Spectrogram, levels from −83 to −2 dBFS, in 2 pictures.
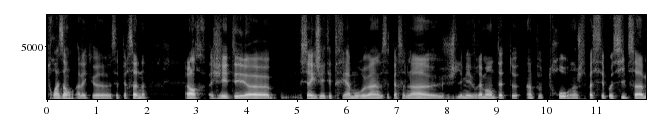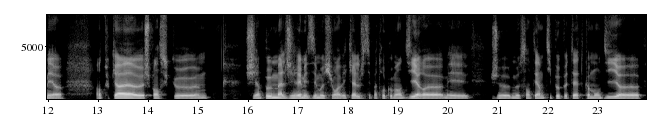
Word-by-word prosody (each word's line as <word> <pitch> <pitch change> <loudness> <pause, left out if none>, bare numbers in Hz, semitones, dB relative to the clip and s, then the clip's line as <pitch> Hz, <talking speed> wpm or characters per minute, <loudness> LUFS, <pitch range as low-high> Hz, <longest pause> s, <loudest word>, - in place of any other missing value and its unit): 3 110 +3 0
ans 150 +2 0
avec, 95 0 -5
heu, 90 -1 -2
cette - - -12
personne. - - -1 0.8
Alors 95 0 +3
j'ai 100 +2 -1
été, 130 +8 +1
heu, 90 -3 +5
b - - -15 0.2
mmh, - - -20 0.3
c'est - - -5
vrai 155 - +5
que 140 - -3
j'ai 100 -4 -2
été 95 +2 -8
très 125 - -11
amoureux, 105 -5 -1
hein, 95 0 +1
de - - -7
cette - - -15
personne 90 -1 -6
là, 100 +2 +2
heu, 85 -2 -3
je 85 - -14
l'aimais 85 0 -3
vraiment 90 +8 -1
peut-être, 425 - -6
heu, 420 +2 -5
un 110 - -4
peu 100 -4 -13
trop 90 - -3
hein. 90 - -5
Je 90 - -13
sais 85 - -25
pas - - -1
si - - -10
c'est - - -5
possible 105 +4 -5
ça, 100 -1 +3
mais, 90 -3 0
heu, 80 -1 0 0.7
en - - -3
tout - - -17
cas, 105 -1 +8
heu, 90 -2 +6
je - - -2
pense 110 -1 -2
que, 90 -1 -1
mmh, 85 -2 -8 0.8
j'ai 95 - -2
un 95 - 0
peu 125 +6 +3
mal 125 0 +4
gérer 105 +3 +3
mes 100 -2 -2
émotions 110 +1 0
avec 90 0 -4
elle. 110 +1 +2
Je - - -10
sais - - -11
pas - - -8
trop 110 - -5
comment 100 -3 -2
dire, 110 +8 +3
heu, 90 -1 +2
mais 85 -1 -3 0.4
je 90 - -7 0.2
me 90 +1 -3
sentais 100 +5 -4
un 110 -4 0
petit 110 - -10
peu, 115 0 -4
peut-être, 110 +3 -3
comme 95 -4 -4
on 90 0 -2
dit, 105 +5 -1
heu, 90 -1 +3
95 Hz, 200 wpm, -24 LUFS, 90-110 Hz, 0.8 s, cas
